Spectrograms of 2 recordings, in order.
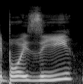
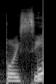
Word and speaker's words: Boise: Oh, that is a point of contention, as many people say Boise with a Z at the end. But anybody who's from here actually says Boise.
